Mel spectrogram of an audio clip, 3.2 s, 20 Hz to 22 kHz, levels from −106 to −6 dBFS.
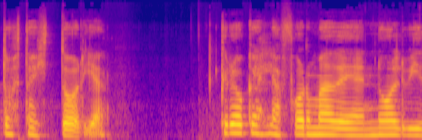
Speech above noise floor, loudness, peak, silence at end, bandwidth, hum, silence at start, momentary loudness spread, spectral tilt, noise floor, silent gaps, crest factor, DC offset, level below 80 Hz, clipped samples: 44 dB; -20 LUFS; -4 dBFS; 0 s; 15.5 kHz; none; 0 s; 10 LU; -5 dB/octave; -64 dBFS; none; 18 dB; under 0.1%; -70 dBFS; under 0.1%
